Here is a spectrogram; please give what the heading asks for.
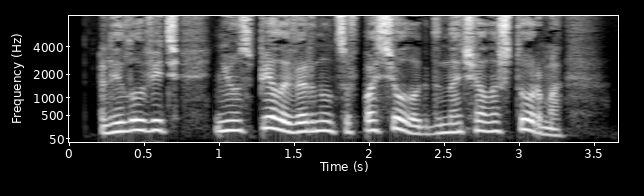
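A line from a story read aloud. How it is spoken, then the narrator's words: Rapid chatter, accelerating. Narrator (Russian): затараторила она со все увеличивающейся скоростью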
